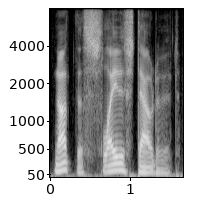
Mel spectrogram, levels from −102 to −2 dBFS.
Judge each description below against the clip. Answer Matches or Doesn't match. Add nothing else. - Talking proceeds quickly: Matches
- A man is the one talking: Matches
